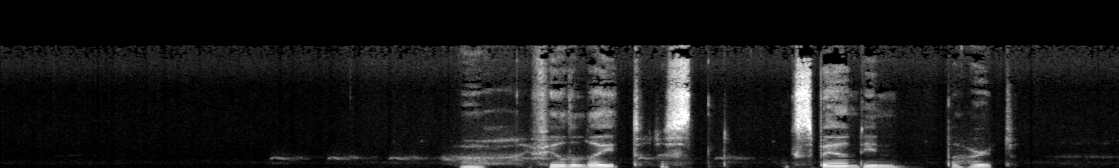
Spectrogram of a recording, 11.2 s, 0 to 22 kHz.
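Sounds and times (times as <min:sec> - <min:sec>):
quiet outdoor noise: 0:00.0 - 0:11.1
raven calling with harsh croaking caws: 0:02.7 - 0:04.7
speech: 0:04.6 - 0:07.0, 0:07.8 - 0:10.2.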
